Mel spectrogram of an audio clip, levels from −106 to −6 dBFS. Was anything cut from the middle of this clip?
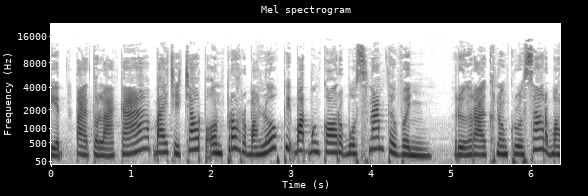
no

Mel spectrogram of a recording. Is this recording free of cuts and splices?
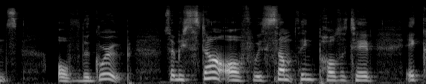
no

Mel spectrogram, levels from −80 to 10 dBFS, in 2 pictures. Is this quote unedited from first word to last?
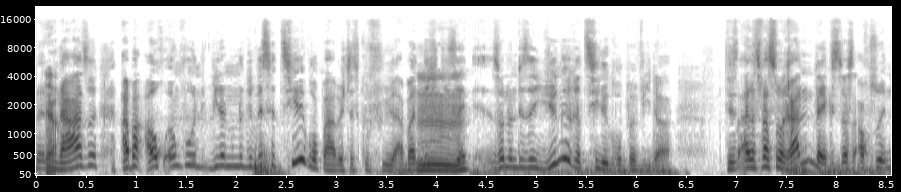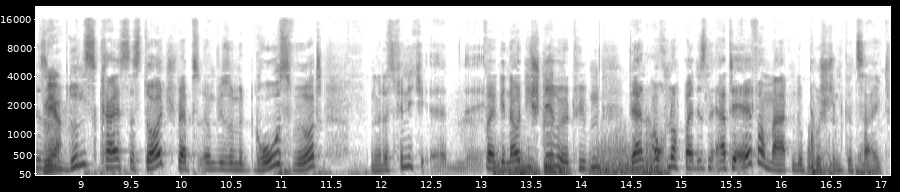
no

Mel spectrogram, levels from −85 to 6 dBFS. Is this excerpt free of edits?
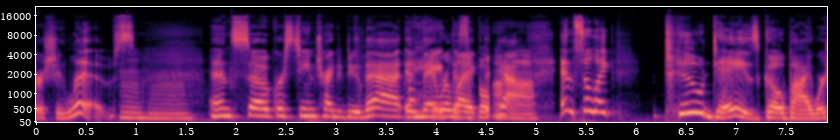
no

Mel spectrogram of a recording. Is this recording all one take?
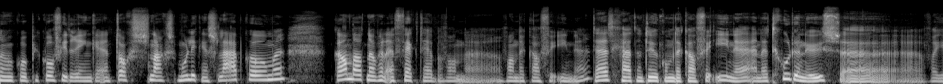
no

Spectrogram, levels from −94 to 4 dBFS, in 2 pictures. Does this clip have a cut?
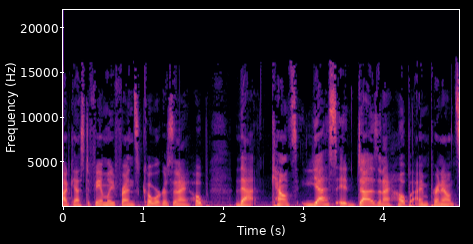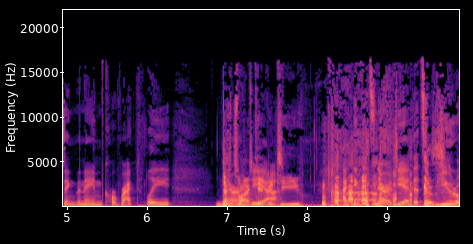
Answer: no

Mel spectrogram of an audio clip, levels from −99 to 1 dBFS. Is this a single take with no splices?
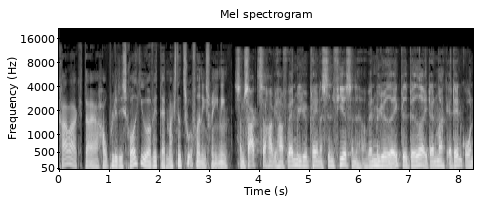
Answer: no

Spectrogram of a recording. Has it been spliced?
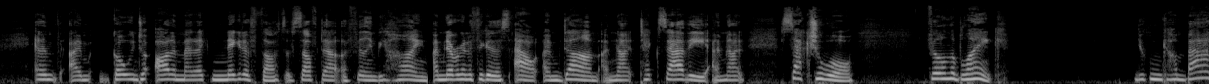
yes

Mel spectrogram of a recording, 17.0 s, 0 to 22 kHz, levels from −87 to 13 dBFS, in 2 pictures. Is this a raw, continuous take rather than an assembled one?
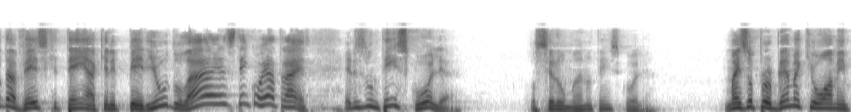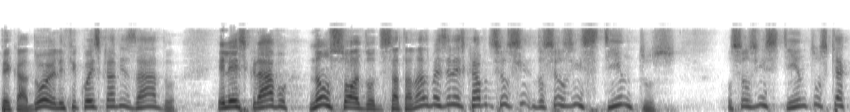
yes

